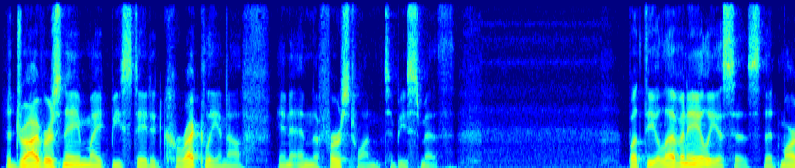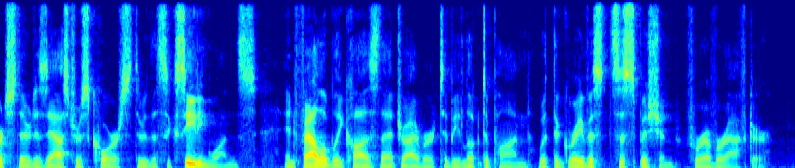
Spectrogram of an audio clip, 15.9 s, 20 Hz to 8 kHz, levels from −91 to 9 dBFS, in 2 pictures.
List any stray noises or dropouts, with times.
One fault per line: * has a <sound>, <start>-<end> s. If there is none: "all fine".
all fine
